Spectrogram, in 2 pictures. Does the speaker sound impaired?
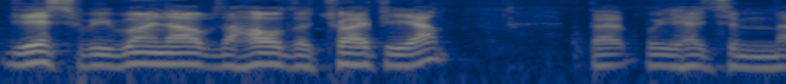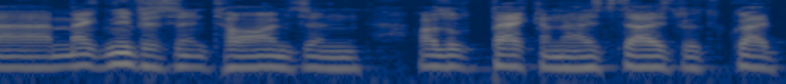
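Yes: motor neurone disease; progressive, terminal, onset in hands, spread up arms and across back; voice affected, speech noticeably changed.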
